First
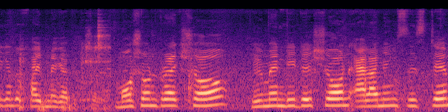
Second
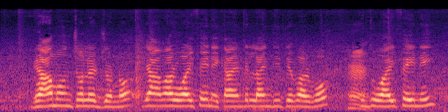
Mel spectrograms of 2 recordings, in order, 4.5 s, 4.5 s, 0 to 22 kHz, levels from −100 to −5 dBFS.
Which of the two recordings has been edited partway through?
first; 1 cut; at 0.9 s

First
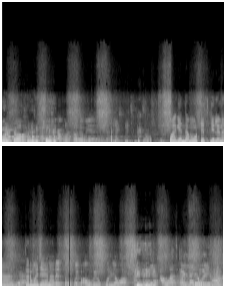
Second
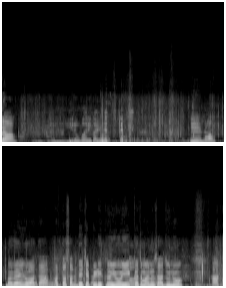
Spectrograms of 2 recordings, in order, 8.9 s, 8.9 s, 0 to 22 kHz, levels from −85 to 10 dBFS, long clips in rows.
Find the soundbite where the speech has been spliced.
first; 1 cut; at 3.0 s

